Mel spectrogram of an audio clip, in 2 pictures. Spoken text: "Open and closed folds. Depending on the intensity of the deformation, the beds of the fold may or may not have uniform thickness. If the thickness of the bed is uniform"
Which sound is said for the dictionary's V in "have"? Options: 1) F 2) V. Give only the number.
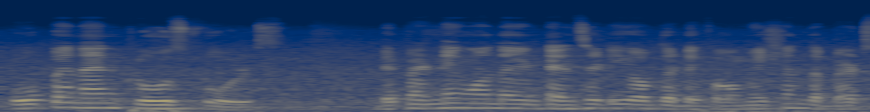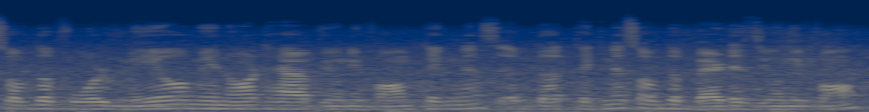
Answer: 2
